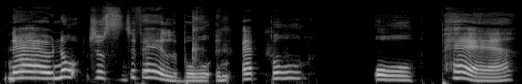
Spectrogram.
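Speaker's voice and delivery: mock highbrow British commercial voice, slow and drawn out; hammed-up, deliberate upper-crust British announcer; highbrow British accent. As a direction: sell it as an upper-class British advert, savoring each word. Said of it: "okay, highbrow muffin commercial?".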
